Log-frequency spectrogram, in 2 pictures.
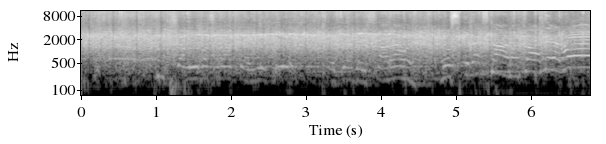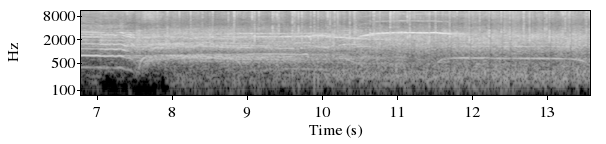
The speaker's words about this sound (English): All right, folks. Well, let's give a great big Dev Intersection round of applause to the panel.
